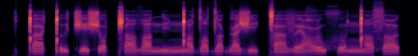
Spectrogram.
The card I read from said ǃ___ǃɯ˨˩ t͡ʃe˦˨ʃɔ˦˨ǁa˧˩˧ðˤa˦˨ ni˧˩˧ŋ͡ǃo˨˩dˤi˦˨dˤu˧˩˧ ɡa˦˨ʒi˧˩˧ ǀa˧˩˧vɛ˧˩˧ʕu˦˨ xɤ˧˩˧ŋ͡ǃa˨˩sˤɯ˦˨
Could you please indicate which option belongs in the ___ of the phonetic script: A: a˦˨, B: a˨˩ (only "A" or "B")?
B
